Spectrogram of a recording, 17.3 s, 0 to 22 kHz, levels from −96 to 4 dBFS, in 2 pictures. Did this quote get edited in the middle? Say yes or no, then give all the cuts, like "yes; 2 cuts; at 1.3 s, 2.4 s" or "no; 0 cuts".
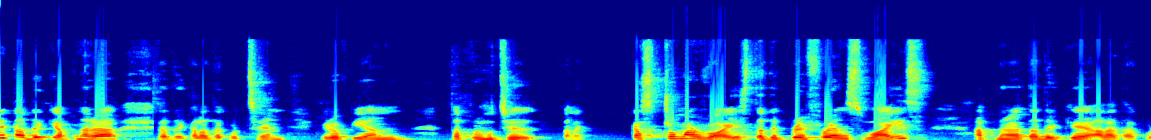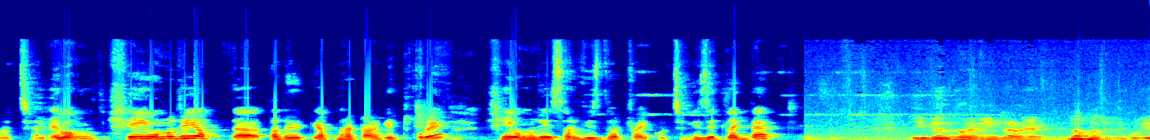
yes; 1 cut; at 1.1 s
